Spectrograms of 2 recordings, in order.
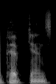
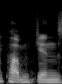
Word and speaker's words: Pipkins: be fully behind trey pipkins and i'll say his name properly now i'm not going to say pumpkins i'm not yeah he's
